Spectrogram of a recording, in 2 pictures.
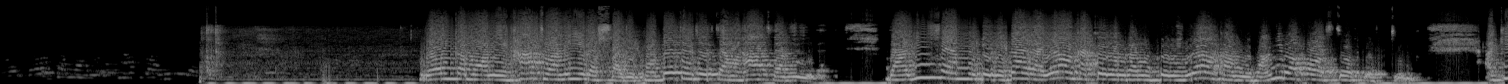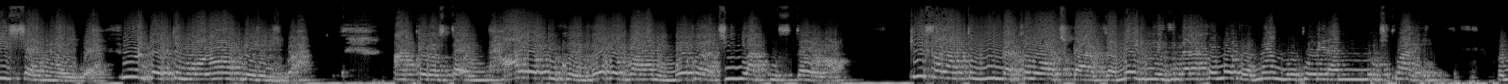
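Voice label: dialect collection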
